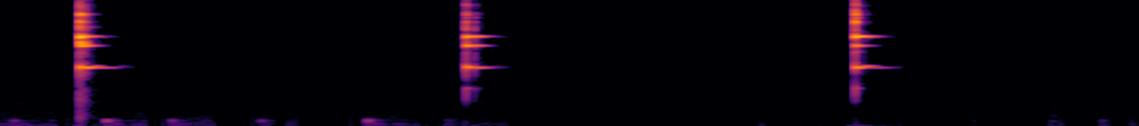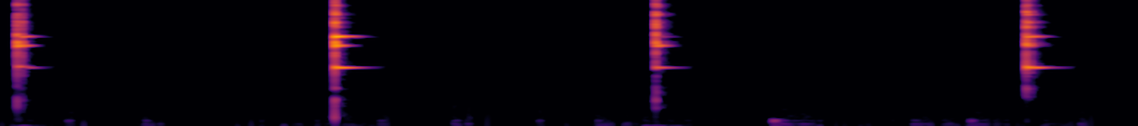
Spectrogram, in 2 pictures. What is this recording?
hitting a glass bottle
bottle, blow, Glass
